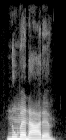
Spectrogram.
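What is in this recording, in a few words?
"numenare" Sardinian, female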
